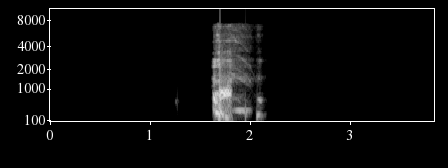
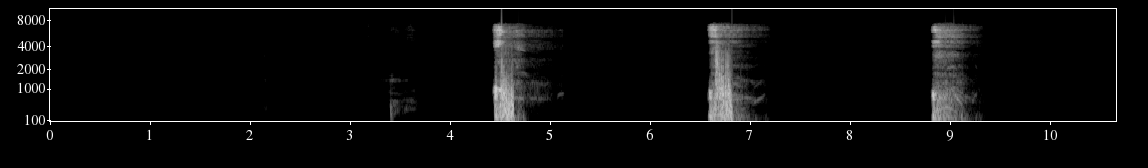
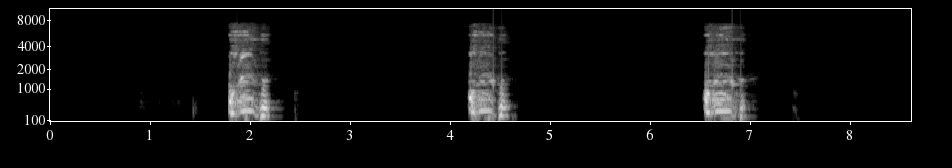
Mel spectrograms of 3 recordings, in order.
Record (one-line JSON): {"cough_length": "3.8 s", "cough_amplitude": 30215, "cough_signal_mean_std_ratio": 0.21, "exhalation_length": "10.7 s", "exhalation_amplitude": 30163, "exhalation_signal_mean_std_ratio": 0.19, "three_cough_length": "8.6 s", "three_cough_amplitude": 29120, "three_cough_signal_mean_std_ratio": 0.25, "survey_phase": "beta (2021-08-13 to 2022-03-07)", "age": "45-64", "gender": "Male", "wearing_mask": "No", "symptom_cough_any": true, "symptom_sore_throat": true, "symptom_abdominal_pain": true, "symptom_diarrhoea": true, "symptom_fatigue": true, "symptom_fever_high_temperature": true, "symptom_headache": true, "symptom_onset": "4 days", "smoker_status": "Current smoker (e-cigarettes or vapes only)", "respiratory_condition_asthma": false, "respiratory_condition_other": false, "recruitment_source": "Test and Trace", "submission_delay": "2 days", "covid_test_result": "Positive", "covid_test_method": "RT-qPCR", "covid_ct_value": 15.3, "covid_ct_gene": "ORF1ab gene", "covid_ct_mean": 15.7, "covid_viral_load": "7300000 copies/ml", "covid_viral_load_category": "High viral load (>1M copies/ml)"}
